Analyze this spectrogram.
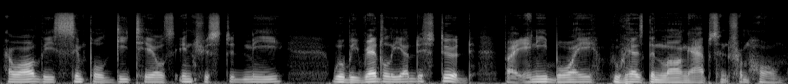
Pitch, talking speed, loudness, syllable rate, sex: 110 Hz, 160 wpm, -21 LUFS, 4.7 syllables/s, male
